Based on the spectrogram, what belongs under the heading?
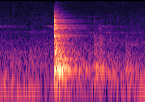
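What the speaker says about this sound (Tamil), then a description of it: "இப்போ நம்ம குக்கர் வச்சிடலாம் அடுப்பில்." A pressure cooker is set down on a kitchen stove while mint rice and meal maker gravy are being made, giving one sharp metallic clank with a short ringing tail and a fainter knock just after, close and alone.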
